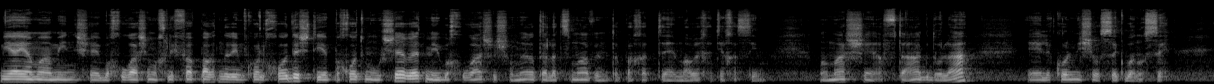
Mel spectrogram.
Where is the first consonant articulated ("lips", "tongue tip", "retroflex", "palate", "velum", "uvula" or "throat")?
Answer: lips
